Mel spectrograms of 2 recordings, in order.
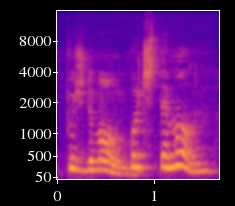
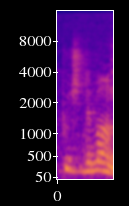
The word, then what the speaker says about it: Puigdemont: Puigdemont. Puigdemont.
